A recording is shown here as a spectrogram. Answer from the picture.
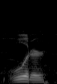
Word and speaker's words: water: of Makavoy's Philadelphia accent when Makavoy was saying water. And that is how they say it. Water ice. Wooder. It's like w o der. That's how they say it in Philadelphia.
